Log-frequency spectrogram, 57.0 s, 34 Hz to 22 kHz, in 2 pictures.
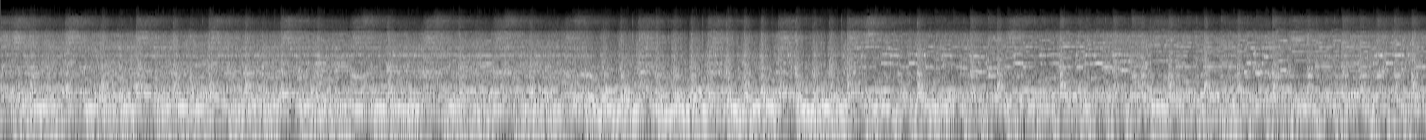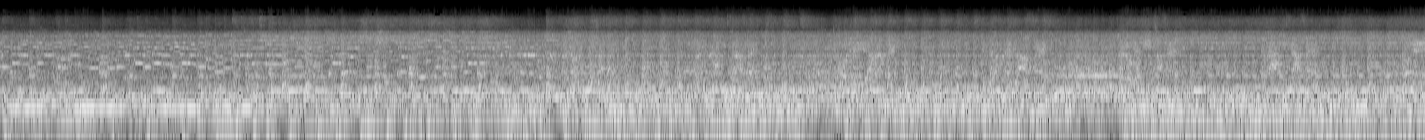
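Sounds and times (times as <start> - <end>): bass guitar: 0.0 - 57.0
drum kit: 0.0 - 57.0
electric guitars: 0.0 - 57.0
man singing: 39.7 - 41.6, 42.2 - 43.9, 45.2 - 46.9, 48.0 - 50.2, 50.8 - 52.5, 53.7 - 55.2, 56.5 - 57.0.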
